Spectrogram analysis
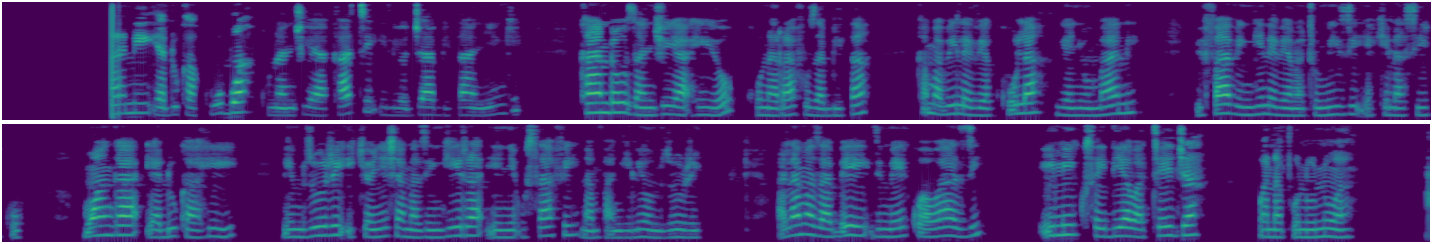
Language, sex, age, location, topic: Swahili, female, 25-35, Nairobi, finance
